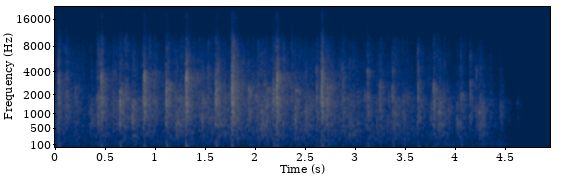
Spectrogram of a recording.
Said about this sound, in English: Thank God we had these pretty voices singing today, and I just kind of sit back. Can we give them a hand clap this morning?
